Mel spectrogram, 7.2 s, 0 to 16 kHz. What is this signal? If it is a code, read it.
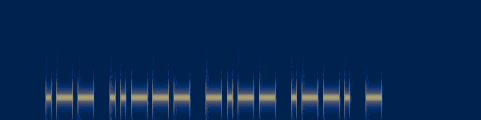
Morse code, heard as a keyed tone, about 16 wpm, 700 Hz. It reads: W2YPT
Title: USA Call Signs - 5 Characters - 4x Character Spacing - 15wpm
